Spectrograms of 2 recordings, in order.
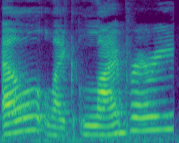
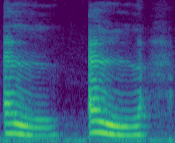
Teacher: in essence the tongue is very forward in your mouth so the French L is actually further back in your mouth than the English l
